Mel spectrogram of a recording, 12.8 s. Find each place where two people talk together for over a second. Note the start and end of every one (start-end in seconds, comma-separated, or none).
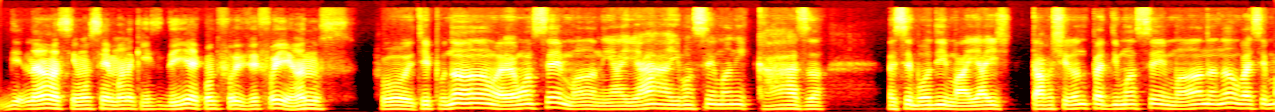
none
